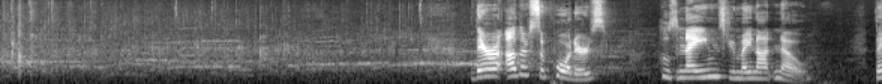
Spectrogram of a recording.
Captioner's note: applause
